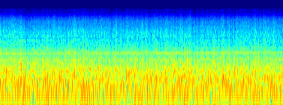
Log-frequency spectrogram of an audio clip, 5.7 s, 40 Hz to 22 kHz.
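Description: G-Power-tuned BMW M6's V10 engine running at high revs under load in seventh gear at over 300 km/h, heard inside the cabin mixed with heavy wind and road noise. A steady, unbroken drone with a faint thin whine above it.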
